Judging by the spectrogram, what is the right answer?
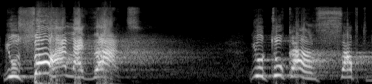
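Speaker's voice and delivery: slow loud accusing shout; shouting preacher. Real, not acted. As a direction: thunder it at the men.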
